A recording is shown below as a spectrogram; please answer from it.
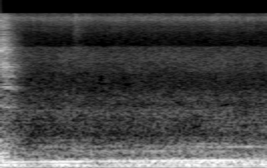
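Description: Room tone: a steady low hum with no distinct event.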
